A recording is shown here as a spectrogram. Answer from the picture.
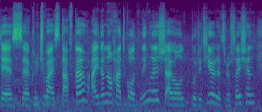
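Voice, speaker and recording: A woman with lively intonation, amid audible room echo and noticeable background noise. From Russian Far East, Vladivostok. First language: Russian. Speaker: vlogger. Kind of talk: explanatory vlog talk. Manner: halting, many fillers.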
